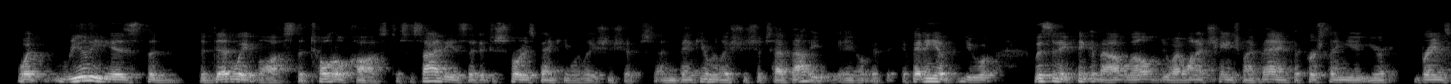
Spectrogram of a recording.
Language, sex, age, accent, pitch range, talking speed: English, male, 50-69, American, 95-115 Hz, 195 wpm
